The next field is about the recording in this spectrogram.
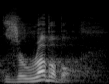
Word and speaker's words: Zerubbabel: The journey was led by a young man named Zerubbabel is the correct pronunciation.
